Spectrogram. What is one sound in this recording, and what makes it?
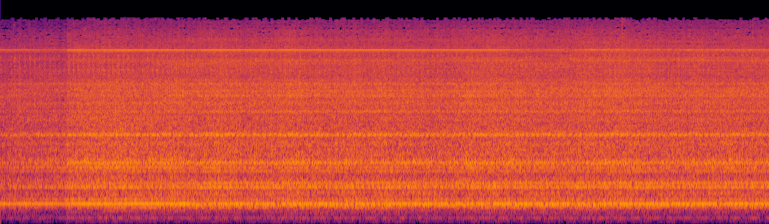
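A lathe tool cuts metal with a scraping hiss.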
